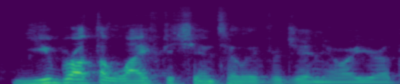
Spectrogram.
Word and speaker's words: Chantilly: Chantilly. I wasn't sure how to been pronounce to that.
